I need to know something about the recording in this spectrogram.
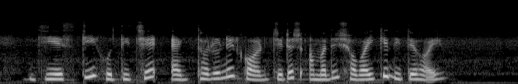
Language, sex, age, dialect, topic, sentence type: Bengali, female, 18-24, Western, banking, statement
